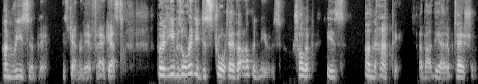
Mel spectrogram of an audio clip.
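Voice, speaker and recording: High, husky, understated Victorian gentleman played by a man. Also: moderate pace. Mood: dry irony. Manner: understated, formal. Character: dry, measured Victorian gentleman, mildly ironic confidant. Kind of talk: dramatic play reading.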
